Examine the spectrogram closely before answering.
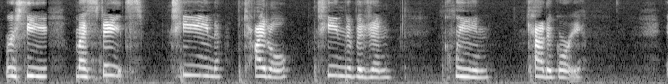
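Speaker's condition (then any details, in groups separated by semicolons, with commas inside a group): Cerebral palsy; spasticity in hands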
